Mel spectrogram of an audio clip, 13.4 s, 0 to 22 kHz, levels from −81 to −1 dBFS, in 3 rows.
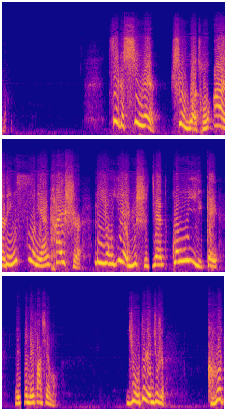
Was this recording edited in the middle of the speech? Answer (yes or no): yes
